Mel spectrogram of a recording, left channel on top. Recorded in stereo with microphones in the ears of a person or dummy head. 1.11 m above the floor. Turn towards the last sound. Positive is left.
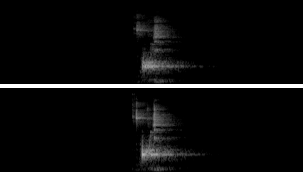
turn(degrees=-55)  # may be behind; listen again after turning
